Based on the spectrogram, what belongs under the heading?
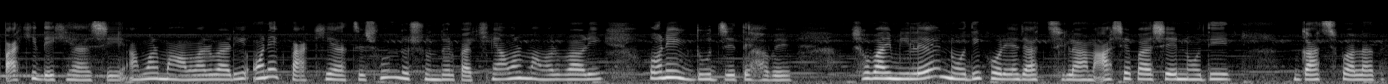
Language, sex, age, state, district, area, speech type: Bengali, female, 30-45, West Bengal, Dakshin Dinajpur, urban, spontaneous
